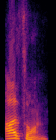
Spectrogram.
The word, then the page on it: althorn: Indian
